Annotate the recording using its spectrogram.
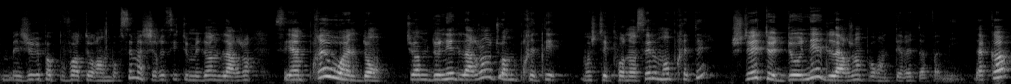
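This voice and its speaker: A woman's voice: medium pitch, lively intonation, quick pace, few pauses. A young woman in a comic back-and-forth, teasing and scolding with frequent laughter. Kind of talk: comic two-woman dialogue.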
